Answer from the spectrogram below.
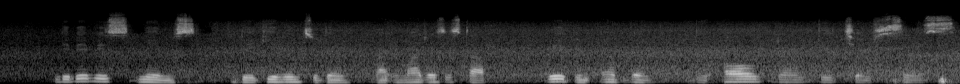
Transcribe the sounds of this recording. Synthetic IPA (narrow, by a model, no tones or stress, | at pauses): dəbebisnẽms | deɡivə̃ntʰudɛ̃mbaɪʔimad͡ʒɛ̃nsistʰafɹebĩnhɛbdɛ̃m | deɔldɔ̃ndet͡ʃẽmd͡ʒsĩns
